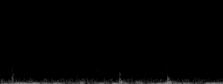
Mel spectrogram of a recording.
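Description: Faint low thumps and rumble from handling of the recording device, with a few soft knocks: one near the start, one about a second in and one shortly before the end.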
